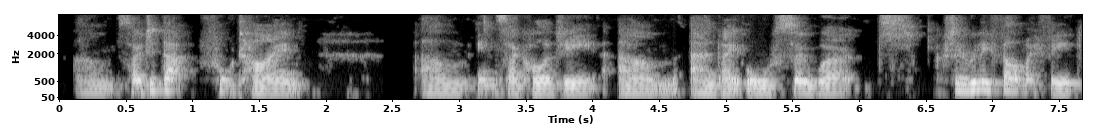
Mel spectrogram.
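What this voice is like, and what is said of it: Australian accent. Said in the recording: “you can probably tell from my accent that I wasn't born here. I was born in Australia”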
